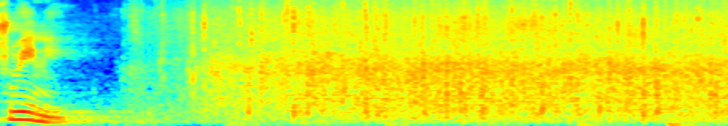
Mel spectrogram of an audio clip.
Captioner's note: audience applauding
